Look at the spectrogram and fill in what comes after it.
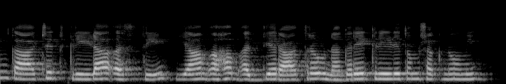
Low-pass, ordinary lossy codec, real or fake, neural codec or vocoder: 7.2 kHz; none; fake; vocoder, 44.1 kHz, 128 mel bands every 256 samples, BigVGAN v2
